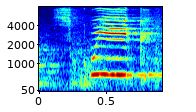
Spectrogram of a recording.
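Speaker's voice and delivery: very high tiny squeak; hammed-up mouse squeak. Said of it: "said Mouse".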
